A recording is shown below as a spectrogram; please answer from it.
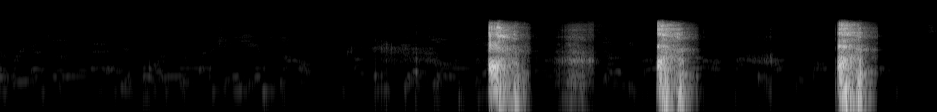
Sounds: Cough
